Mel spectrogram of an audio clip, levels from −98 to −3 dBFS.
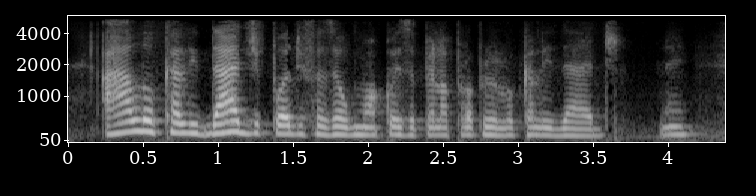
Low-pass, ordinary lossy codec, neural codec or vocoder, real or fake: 5.4 kHz; AAC, 32 kbps; codec, 16 kHz, 1 kbps, X-Codec, WavLM features, trained on Multilingual LibriSpeech; fake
